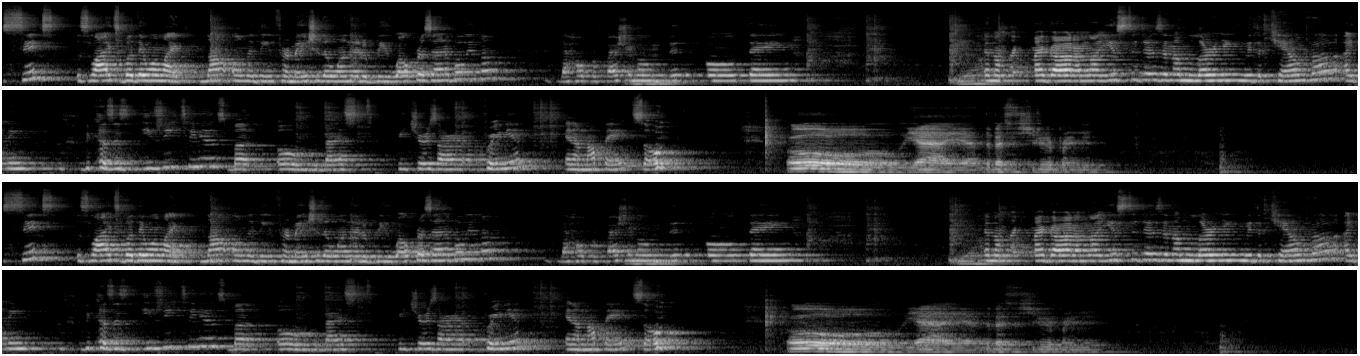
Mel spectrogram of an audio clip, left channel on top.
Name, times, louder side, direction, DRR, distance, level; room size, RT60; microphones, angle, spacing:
voice 1, 0.0-5.0 5.6-8.2 8.6-8.8 9.5-13.8 14.1-17.2 17.5-20.3, left 2 dB, 20° left, 4 dB, 1.4 m, -23 dB
voice 2, 6.2-6.7 9.5-9.9 21.0-24.5 25.7-25.8, left 3 dB, 60° left, 5 dB, 1.7 m, -24 dB
16.5 x 12.5 x 6.4 m, 0.98 s
head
